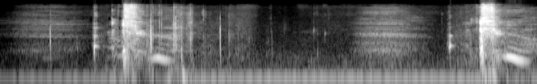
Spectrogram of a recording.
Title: Natural sneezes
